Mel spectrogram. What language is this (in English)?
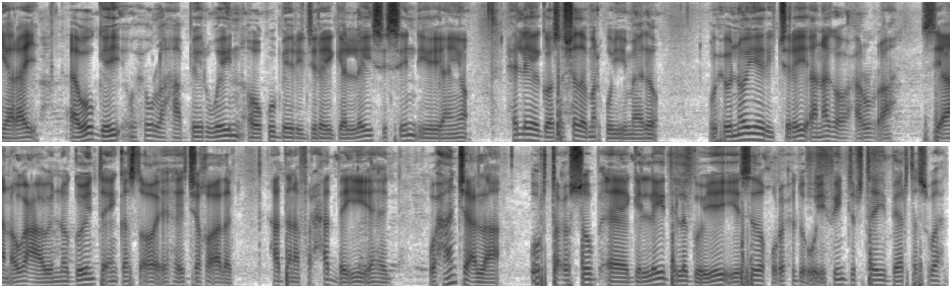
Somali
